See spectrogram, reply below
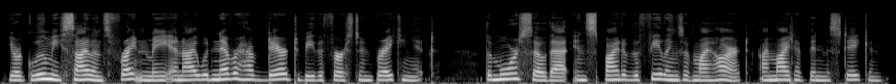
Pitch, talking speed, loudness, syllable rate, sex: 205 Hz, 235 wpm, -17 LUFS, 5.7 syllables/s, female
